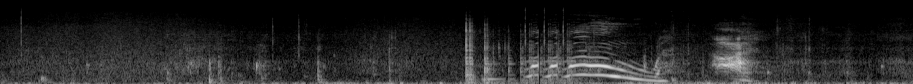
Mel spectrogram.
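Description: At 5.38 to 5.76 s the audio has a CD stuck on one turn: a 190 ms fragment replays twice, with identical waveform blocks separated by brief muted gaps.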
